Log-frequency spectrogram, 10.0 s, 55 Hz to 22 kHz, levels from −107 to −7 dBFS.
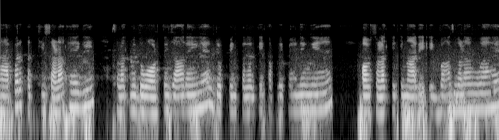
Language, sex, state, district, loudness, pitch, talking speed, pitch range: Hindi, female, Bihar, Jamui, -30 LUFS, 185 Hz, 175 wpm, 180-195 Hz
